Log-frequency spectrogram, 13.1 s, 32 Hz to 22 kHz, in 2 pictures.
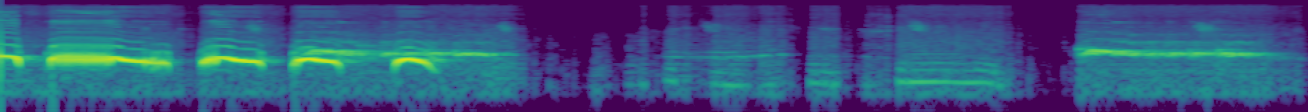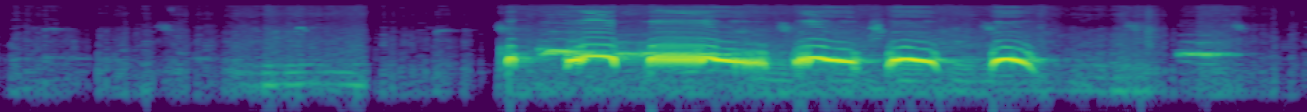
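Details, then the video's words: Local derkuku (spotted dove) in 'kuk 3' style song. Bursts of four or five arched coos open and close the passage. Between them are a drawn flat note and faint low murmuring sounds. "derkuku kuk3 lokal gacor ngamuk"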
